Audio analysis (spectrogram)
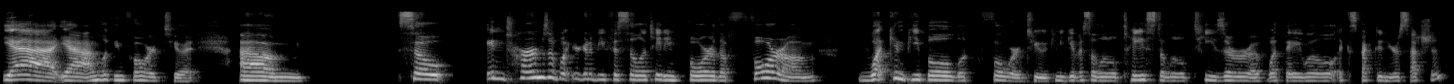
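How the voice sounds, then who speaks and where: A woman's voice: medium pitch, moderate pace, fairly bright tone. A woman hosting a casual interview over a video call, upbeat and enthusiastic. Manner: upbeat, enthusiastic, laughs easily. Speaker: host.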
